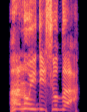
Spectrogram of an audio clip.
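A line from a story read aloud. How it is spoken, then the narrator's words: Yelling. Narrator (Russian): заорал Галли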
